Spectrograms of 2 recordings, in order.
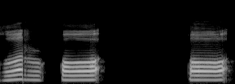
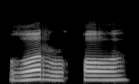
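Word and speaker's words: غَرْقًا: Tadi kesalahan di mad iwad itu biasanya ada yang membaca seperti ditambahkan hamzah di akhirnya. Jadi bacanya hakima atau ghorqo ko seperti ada penekanan. Nah, itu yang kurang tepat. Harusnya dibacanya natural saja ya tanpa ditahan.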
